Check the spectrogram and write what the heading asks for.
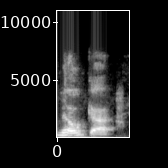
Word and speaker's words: Milka: I used to call her Micah until someone was like, there's an L. And I was like, you know what? In my head... Fine. Yes, it's pronounced Milka.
